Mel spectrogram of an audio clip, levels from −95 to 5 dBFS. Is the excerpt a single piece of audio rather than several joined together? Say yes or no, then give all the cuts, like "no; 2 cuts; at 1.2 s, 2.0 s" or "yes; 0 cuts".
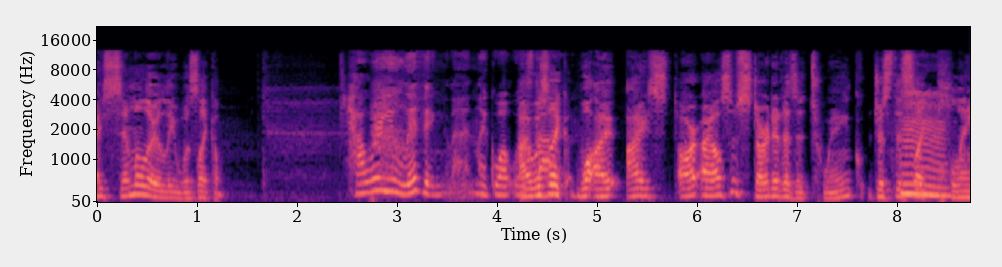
yes; 0 cuts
